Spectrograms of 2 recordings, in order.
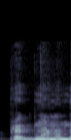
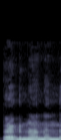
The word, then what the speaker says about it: Praggnanandhaa: तो ये लोग प्रज्ञानंद बोलेंगे, प्रज्ञानंद। अब प्रज्ञानंद की स्पेलिंग जो है जब अंग्रेजी में जाएगा तो उच्चारण के अनुसार GN हो जाएगी, ज्ञ, प्रज्ञा।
